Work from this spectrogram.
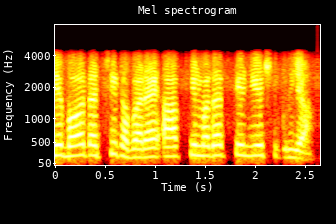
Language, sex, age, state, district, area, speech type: Urdu, male, 18-30, Maharashtra, Nashik, rural, conversation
